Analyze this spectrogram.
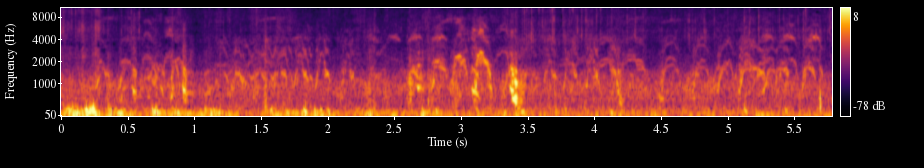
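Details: Canada geese at Kirby Muxloe castle in spring, a flock giving overlapping nasal honks that rise and fall, dense and irregular over steady low rumbling background noise.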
